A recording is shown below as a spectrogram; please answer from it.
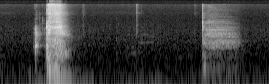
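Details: Quick in-breath, then a sharp explosive sneeze and a softer breathy exhale: a deliberately triggered sneeze in a pepper sneezing challenge.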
